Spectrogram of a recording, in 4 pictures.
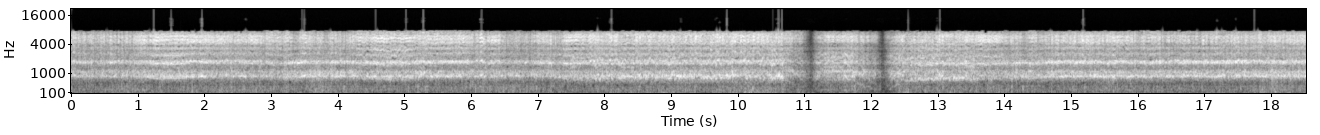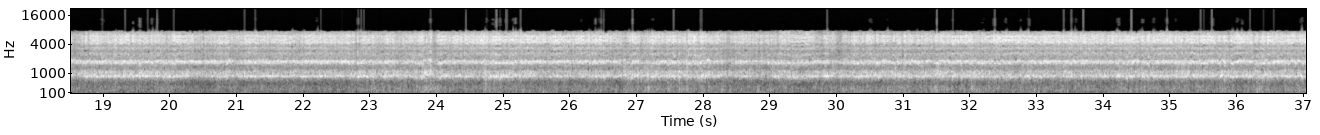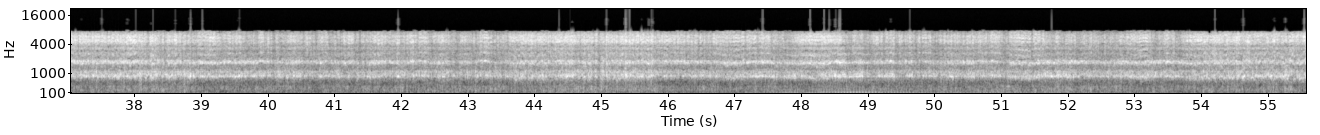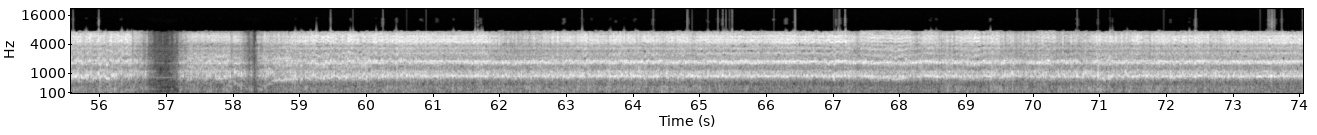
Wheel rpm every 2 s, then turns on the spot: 230, 230, 230, 230, 200, 130, 150, 220, 230, 240, 230, 230, 230, 240, 230, 230, 230, 230, 240, 230, 230, 230, 220, 230, 220, 230, 220, 200, 110, 150, 230, 230, 230, 230, 220, 230, 230.
none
